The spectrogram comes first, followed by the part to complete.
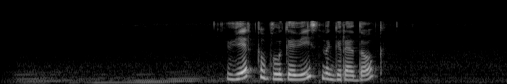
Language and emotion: Russian, positive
